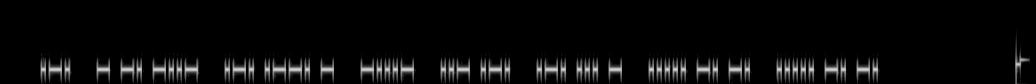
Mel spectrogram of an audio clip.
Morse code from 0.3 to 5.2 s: R TNX RPT <BT> UR

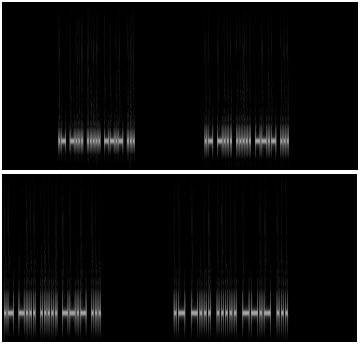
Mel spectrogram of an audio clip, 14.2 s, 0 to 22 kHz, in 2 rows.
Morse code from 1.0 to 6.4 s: AB5QS AB5QS

